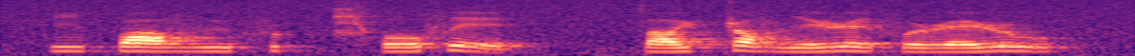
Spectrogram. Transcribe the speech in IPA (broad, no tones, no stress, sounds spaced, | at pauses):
i p ɒ v ʉ f u ʈ t͡ɕʰ o f e | t ɒ j ʈ ɒ v i ɭ e f o ɭ e ɭ u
